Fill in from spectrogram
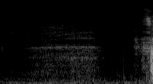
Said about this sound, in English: Bless you. Thank you.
